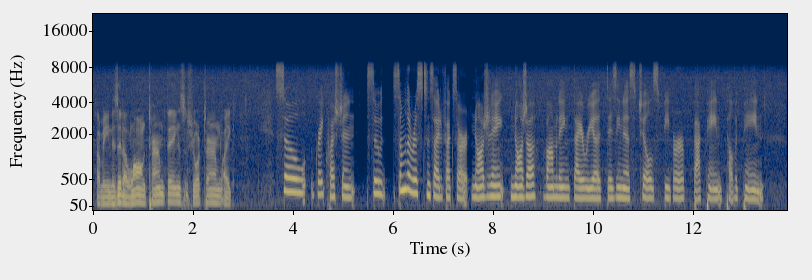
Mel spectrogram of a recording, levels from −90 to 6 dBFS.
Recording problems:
high frequencies cut off; noticeable; nothing above 8 kHz
hiss; faint; until 5 s and from 8 s on; 25 dB below the speech

